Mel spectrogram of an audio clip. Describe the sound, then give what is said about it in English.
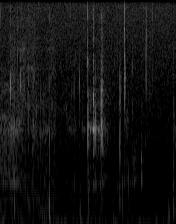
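Someone quietly takes the first sip of hot coffee: soft slurping and swallowing, a few short wet mouth clicks spread over a couple of seconds, with no talking. “I just had the first sip of coffee.”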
